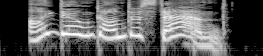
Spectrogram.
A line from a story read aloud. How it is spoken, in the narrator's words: Ramchalan said, his voice nearly a squeak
